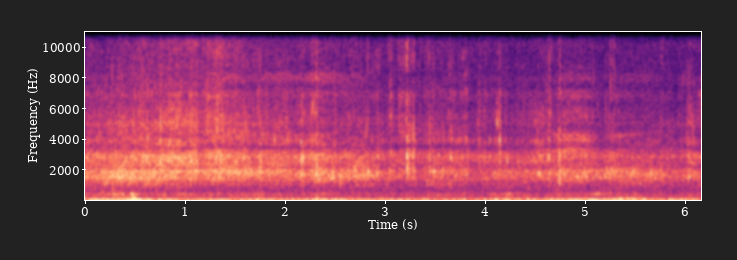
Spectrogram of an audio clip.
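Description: River water rushing through a rapid, a steady hiss of whitewater heard from a kayak at water level, with a few faint splashes.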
